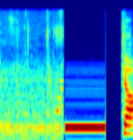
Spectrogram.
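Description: A telephone tone, two low notes held steady together, starts suddenly about a second in, lasts about half a second and cuts off abruptly. Before it, a faint steady background hum with light rustling.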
